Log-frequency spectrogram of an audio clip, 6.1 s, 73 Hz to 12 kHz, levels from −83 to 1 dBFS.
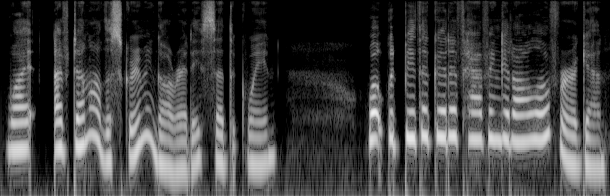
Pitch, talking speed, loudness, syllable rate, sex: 250 Hz, 205 wpm, -18 LUFS, 5.8 syllables/s, female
